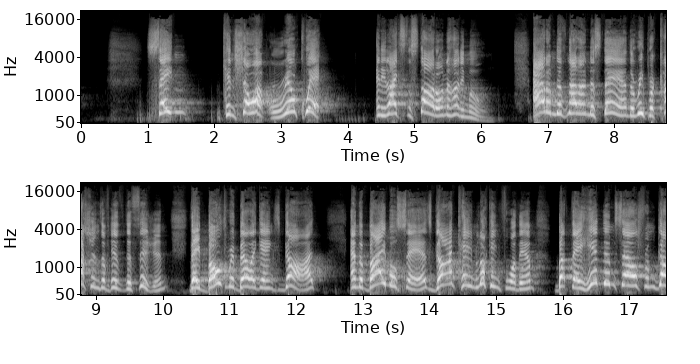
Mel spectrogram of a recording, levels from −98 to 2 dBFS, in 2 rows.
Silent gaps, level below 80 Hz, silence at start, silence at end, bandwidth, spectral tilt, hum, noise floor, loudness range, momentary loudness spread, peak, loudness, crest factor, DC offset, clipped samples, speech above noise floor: none; -56 dBFS; 1 s; 0 s; 18 kHz; -2.5 dB/octave; none; -63 dBFS; 2 LU; 9 LU; -2 dBFS; -16 LUFS; 14 dB; under 0.1%; under 0.1%; 47 dB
